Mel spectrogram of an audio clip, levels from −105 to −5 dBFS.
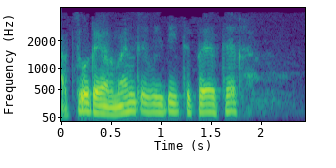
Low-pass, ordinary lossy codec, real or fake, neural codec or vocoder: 3.6 kHz; MP3, 24 kbps; fake; autoencoder, 48 kHz, 128 numbers a frame, DAC-VAE, trained on Japanese speech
